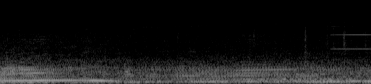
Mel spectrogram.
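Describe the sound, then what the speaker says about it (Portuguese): A car with a Dualogic automated gearbox set to sport mode accelerates from a turn, a moderate engine rise heard from inside, fairly quiet and steady with no talk over it. "Ele, como está na função S de esportivo, ele tem uma arrancada boa"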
